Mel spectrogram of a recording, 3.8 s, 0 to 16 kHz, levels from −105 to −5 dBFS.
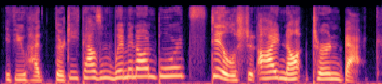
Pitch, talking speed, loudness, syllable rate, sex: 265 Hz, 220 wpm, -18 LUFS, 4.7 syllables/s, female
